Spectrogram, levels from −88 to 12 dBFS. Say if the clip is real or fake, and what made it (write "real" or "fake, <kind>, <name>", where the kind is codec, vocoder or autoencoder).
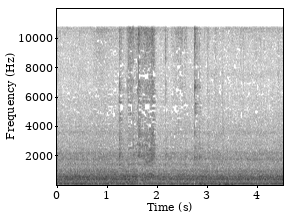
real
